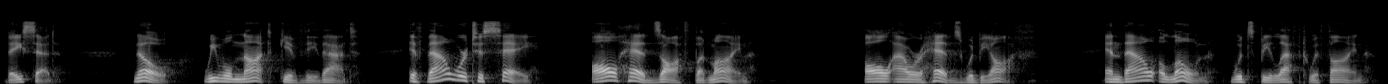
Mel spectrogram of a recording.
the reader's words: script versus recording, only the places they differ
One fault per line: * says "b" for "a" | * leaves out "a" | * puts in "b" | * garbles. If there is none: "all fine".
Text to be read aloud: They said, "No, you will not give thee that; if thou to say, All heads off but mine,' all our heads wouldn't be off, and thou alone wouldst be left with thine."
* says "we" for "you"
* puts in "were"
* says "would" for "wouldn't"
